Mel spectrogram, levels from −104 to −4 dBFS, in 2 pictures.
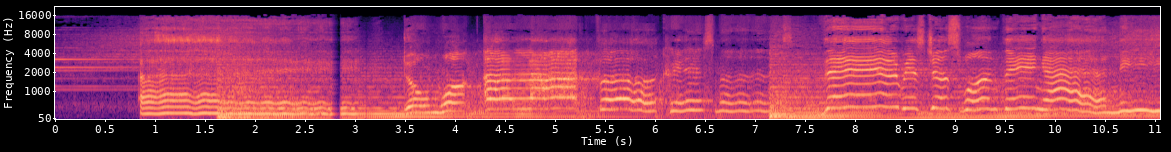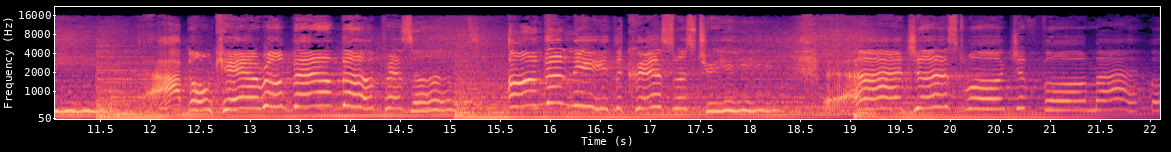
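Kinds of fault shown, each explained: Short stall from a late packet: at about 2.77 s a packet showed up late and the jitter buffer ran dry, so the receiver held the last sound for 85 ms, then carried on from the same spot. Nothing's lost, but it drags briefly and adds 85 ms of delay.
Short concealed packet loss: two quick hits, at 3.02 to 3.05 s and 3.11 to 3.14 s. Each time 20 ms never arrived, and the receiver patched the gap by extending the preceding sound and blending back in. You hear small smears or wobbles rather than clean continuity.
Call bitrate drop: from 3.59 to 8.33 s the bandwidth estimate fell and the encoder went from 64 kbps down to 12 kbps, sitting at the bottom for about 2.9 s. At that rate the coding gets coarse and the highs get trimmed, so it sounds rough and muffled.
Jitter buffer speed-up: between 8.91 and 10.89 s the buffer was holding more than it wanted, so the receiver snipped out tiny pitch-period chunks, about a tenth of a second in total. 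Playback runs at 105% speed with the pitch unchanged, so it feels slightly hurried.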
